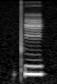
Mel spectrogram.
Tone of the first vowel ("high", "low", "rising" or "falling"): high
